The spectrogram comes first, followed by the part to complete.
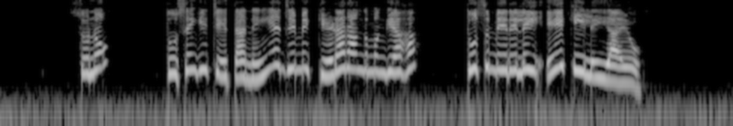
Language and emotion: Dogri, angry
